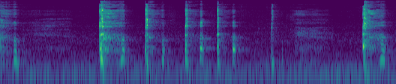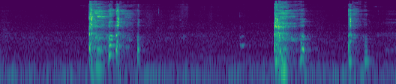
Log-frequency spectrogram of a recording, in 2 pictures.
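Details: A run of about a dozen harsh, forceful coughs in clusters with a choking, barking quality: coughing fit.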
